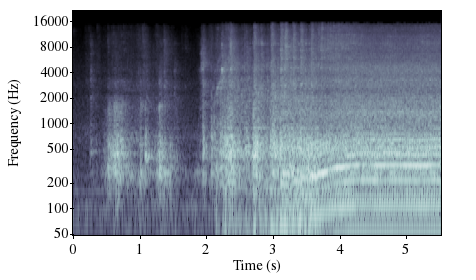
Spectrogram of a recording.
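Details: Bolens push mower with Briggs & Stratton engine, no-start from bad fuel/reassembly; after refitting carburetor (carb gasket air-fuel leak suspected): a few pulls, then catches, revs up and settles into a steady even run with no misses.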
